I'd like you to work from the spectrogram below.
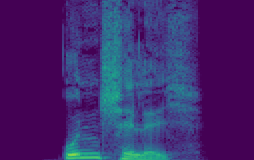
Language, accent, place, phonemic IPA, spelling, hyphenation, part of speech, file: German, Germany, Berlin, /ˈʊnˌt͡ʃɪlɪç/, unchillig, un‧chil‧lig, adjective, De-unchillig.ogg
- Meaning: 1. unpleasant 2. uncomfortable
